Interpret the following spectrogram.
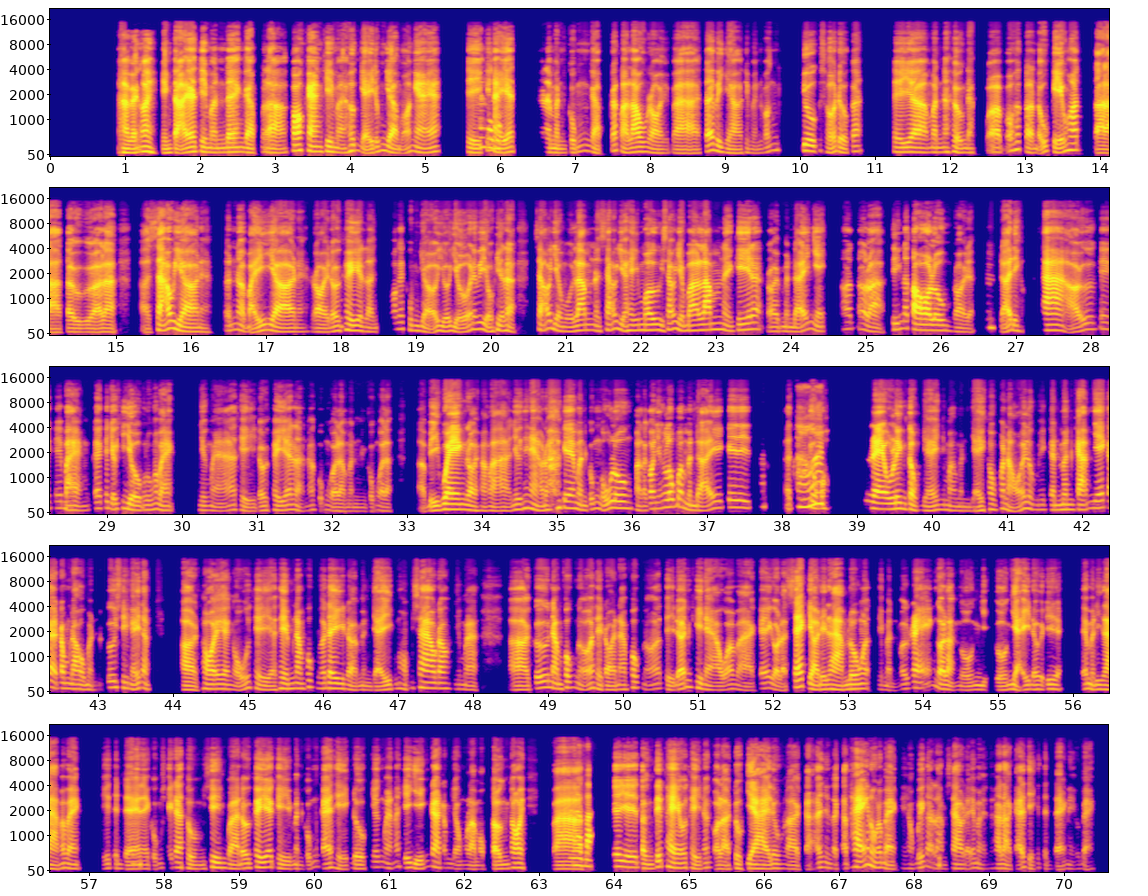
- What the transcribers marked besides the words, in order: unintelligible speech; laughing while speaking: "như"; laughing while speaking: "đó"; unintelligible speech; unintelligible speech
- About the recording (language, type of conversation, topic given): Vietnamese, advice, Làm sao để cải thiện thói quen thức dậy đúng giờ mỗi ngày?
- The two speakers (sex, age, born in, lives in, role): female, 25-29, Vietnam, Vietnam, advisor; male, 30-34, Vietnam, Vietnam, user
